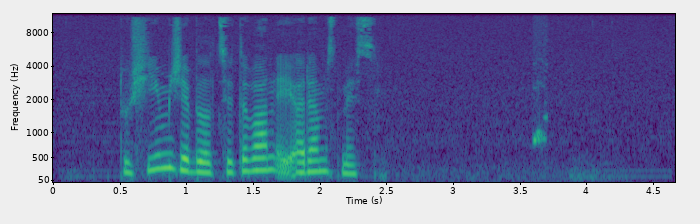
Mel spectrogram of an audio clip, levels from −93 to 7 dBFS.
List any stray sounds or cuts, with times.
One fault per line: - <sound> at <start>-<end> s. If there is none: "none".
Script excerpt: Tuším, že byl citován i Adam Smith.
- cough at 3.6-3.7 s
